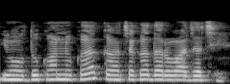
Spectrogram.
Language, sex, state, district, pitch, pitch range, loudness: Garhwali, female, Uttarakhand, Tehri Garhwal, 220 Hz, 210-225 Hz, -14 LUFS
